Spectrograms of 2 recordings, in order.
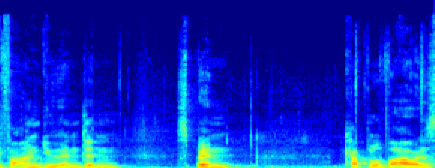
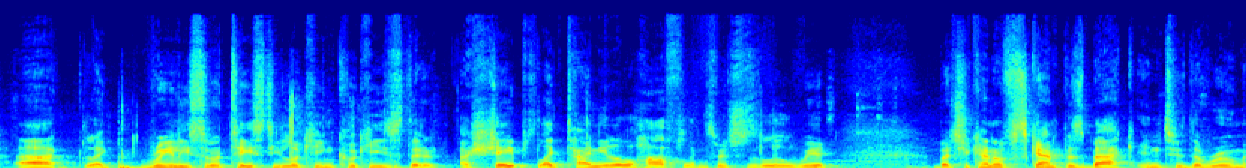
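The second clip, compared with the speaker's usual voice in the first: ordinary delivery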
